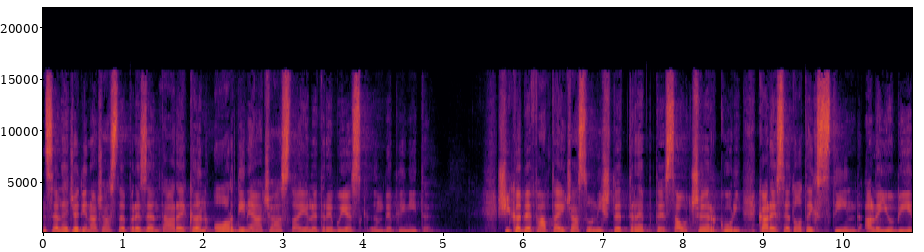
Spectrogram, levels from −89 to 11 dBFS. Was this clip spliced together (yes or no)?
no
